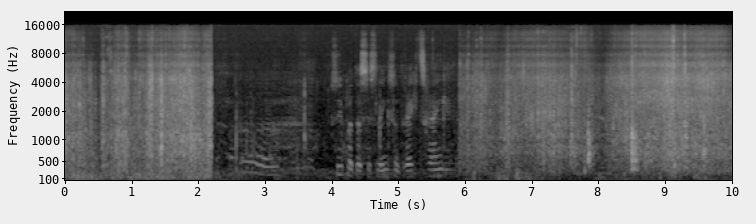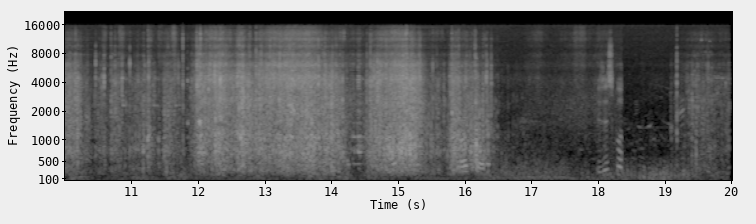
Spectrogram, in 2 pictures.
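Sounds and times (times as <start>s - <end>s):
sail fabric rustling and crinkling: 0.0s - 2.3s, 5.9s - 18.4s, 19.2s - 20.0s.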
